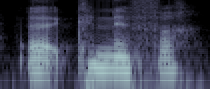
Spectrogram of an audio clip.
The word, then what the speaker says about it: knife: Because it was pronounced that way. Kniffe, right? Knecht. So you can see that all of those consonants were pronounced.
